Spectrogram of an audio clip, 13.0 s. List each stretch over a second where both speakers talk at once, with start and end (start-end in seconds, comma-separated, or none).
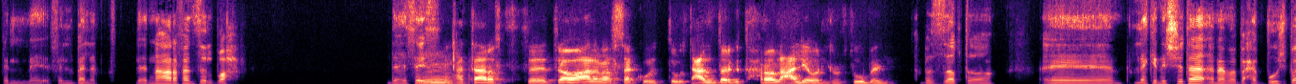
none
